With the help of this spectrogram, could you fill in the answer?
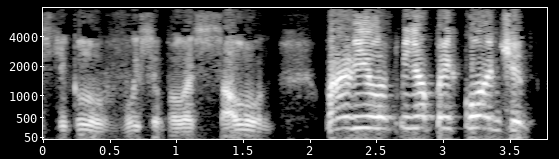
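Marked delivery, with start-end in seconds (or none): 2.1-3.7 high, loud wail; panicked, tearful high lament; nearly crying. A narrator's reading. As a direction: wail as if about to burst into tears. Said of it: "едва не заплакал Андрей".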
